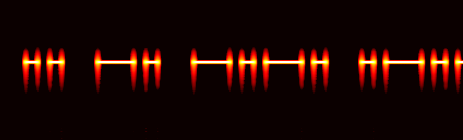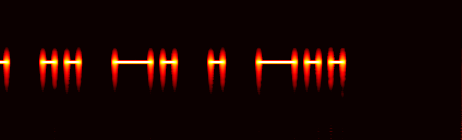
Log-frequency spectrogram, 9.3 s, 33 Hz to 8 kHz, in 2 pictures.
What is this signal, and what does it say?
Morse code, heard as a keyed tone, about 10 wpm, 700 Hz. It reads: INCLINED
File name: Book One / 01-Chapter 1 - 10 WPM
